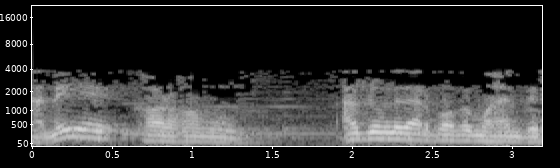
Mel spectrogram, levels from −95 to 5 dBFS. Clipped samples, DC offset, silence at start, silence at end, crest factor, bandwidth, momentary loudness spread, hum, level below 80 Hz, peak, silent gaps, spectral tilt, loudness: under 0.1%; under 0.1%; 0 s; 0 s; 14 dB; 4.1 kHz; 12 LU; none; -46 dBFS; -4 dBFS; none; -7.5 dB/octave; -19 LUFS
